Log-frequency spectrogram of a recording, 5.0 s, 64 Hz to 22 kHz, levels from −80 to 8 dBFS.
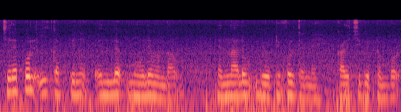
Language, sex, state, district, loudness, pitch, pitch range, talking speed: Malayalam, male, Kerala, Kasaragod, -17 LUFS, 140 Hz, 130-155 Hz, 130 wpm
